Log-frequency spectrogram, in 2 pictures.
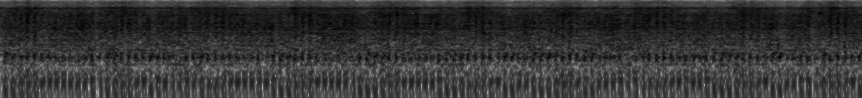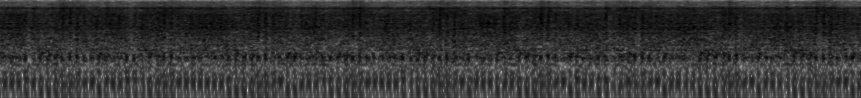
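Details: White Outdoors by MTD lawn tractor, Briggs & Stratton V-twin, after cleaning the carburetor, running choked then partly off choke: loud steady run with slightly uneven pulsing beat, still hunting at idle; carburetor still suspect, intake manifold gasket checked and fine.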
